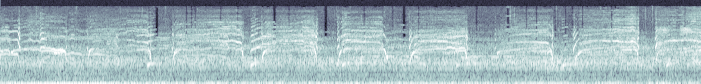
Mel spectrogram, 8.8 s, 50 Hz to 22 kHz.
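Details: Feeding-time calls from peregrine falcon chicks at Great Spirit Bluff, 22 May 2020, captured on a nest-cam: a rapid series of strident, downcurved screeches repeated about three per second, with a steady low hum beneath.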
